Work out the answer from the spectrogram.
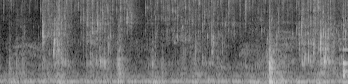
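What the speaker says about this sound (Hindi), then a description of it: "गर्म पानी से धोएं" Chicken rinsed under a running hot-water tap, a steady close splashing stream with small irregular surges and drips, no voices.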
